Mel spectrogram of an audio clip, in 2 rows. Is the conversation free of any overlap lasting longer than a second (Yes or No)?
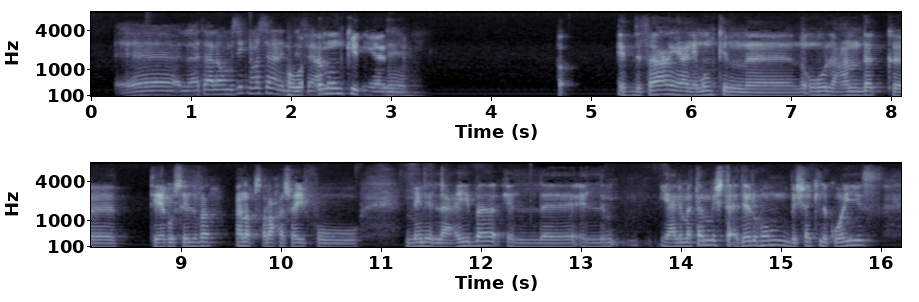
Yes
